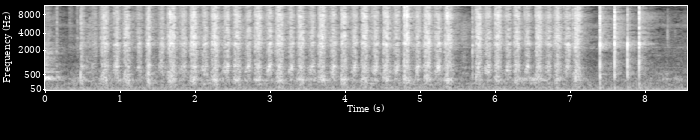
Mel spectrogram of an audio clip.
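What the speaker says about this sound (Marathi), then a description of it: "साधारण पाव चमचा जायफळ किसून टाकूया" Whole nutmeg rubbed against a grater while making banana puris, a steady run of quick rasping strokes, close and fairly loud, with a short pause and a few sharper scrapes near the end.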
